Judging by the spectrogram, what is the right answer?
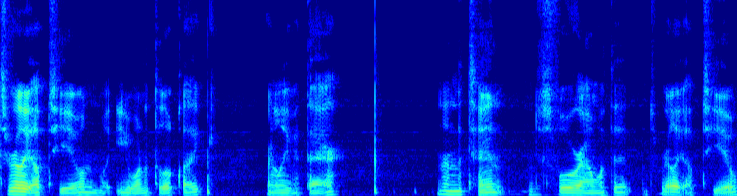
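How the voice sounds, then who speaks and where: Soft-spoken and at a fairly quick pace, a man with a fairly low pitch and ordinary pitch variation leaves long, frequent pauses, his loudness swinging a lot. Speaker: software tutorial maker. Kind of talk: tutorial. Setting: home at night, others sleeping. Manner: soft-spoken, talking low; casual.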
